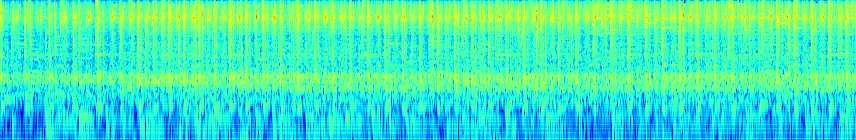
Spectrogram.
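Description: Sewing machine stitching fabric for a horse tail bag, a steady fast mechanical whirring and needle clatter running continuously at close range, no talking.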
